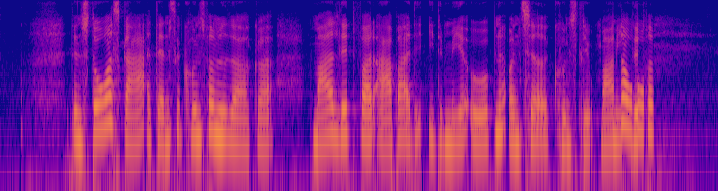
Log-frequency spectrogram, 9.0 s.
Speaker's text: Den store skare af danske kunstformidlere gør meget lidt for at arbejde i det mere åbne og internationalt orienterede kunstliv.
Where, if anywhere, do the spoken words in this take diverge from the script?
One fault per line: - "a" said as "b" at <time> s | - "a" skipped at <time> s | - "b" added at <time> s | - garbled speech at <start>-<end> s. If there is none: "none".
- "og internationalt" skipped at 6.3 s
- garbled speech at 7.5-8.2 s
